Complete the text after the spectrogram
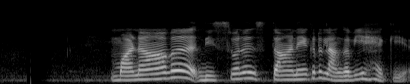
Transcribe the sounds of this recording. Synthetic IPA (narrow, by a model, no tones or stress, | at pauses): manaːʋəd̪isʋənəst̪ʰaːnejəkəʈəlaŋɡəʋijəɦækijə̰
